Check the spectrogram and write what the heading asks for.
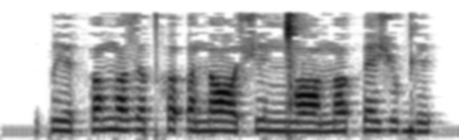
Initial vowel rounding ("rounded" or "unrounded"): unrounded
